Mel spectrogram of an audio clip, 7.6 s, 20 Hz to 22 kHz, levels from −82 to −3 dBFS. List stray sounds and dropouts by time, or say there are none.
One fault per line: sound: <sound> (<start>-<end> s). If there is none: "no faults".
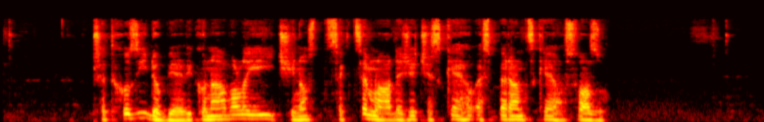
no faults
